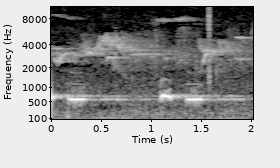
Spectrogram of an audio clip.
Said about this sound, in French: Évanoui le joli chant du coucou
